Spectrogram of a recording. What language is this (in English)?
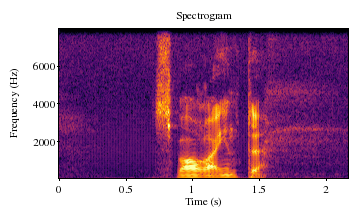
Swedish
